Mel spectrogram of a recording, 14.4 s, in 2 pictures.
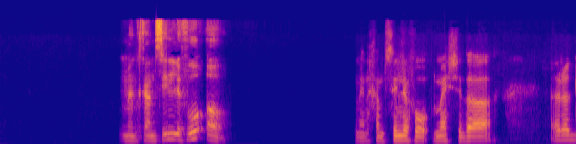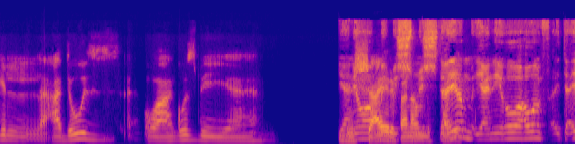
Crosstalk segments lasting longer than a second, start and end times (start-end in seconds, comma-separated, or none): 11.4-13.0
